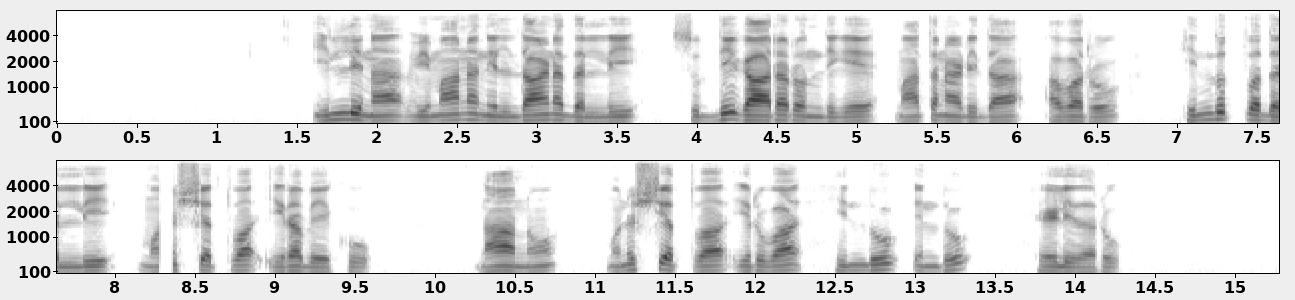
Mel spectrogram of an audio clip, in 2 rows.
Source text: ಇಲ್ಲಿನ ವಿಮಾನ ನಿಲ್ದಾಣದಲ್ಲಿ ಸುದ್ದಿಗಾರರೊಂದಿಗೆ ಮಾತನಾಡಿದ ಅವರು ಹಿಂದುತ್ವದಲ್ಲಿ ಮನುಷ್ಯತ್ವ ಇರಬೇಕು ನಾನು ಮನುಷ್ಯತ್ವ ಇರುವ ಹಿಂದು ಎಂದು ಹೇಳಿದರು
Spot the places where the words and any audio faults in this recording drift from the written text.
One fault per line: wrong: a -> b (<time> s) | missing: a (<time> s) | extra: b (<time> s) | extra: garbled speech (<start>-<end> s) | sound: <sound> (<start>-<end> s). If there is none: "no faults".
sound: dropout (8.3-8.4 s)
